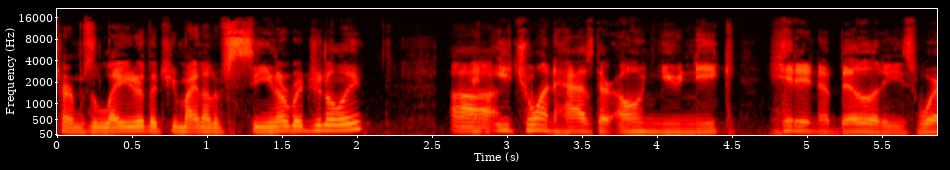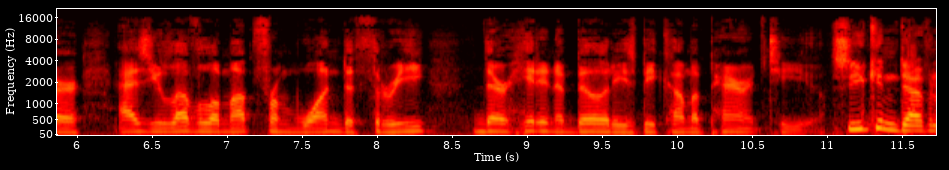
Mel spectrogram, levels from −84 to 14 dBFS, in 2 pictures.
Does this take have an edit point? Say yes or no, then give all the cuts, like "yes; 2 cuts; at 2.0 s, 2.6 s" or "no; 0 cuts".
yes; 2 cuts; at 2.5 s, 3.6 s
